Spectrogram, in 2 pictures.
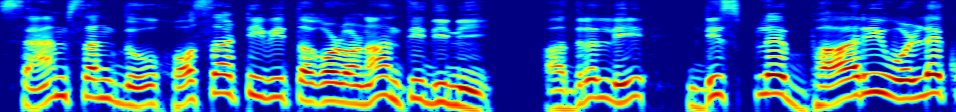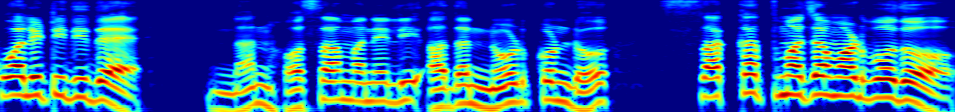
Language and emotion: Kannada, happy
